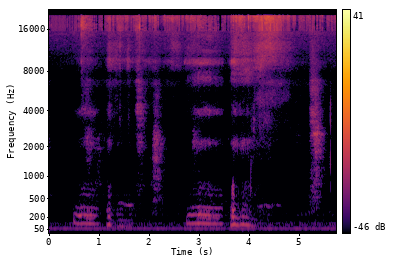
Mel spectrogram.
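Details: Dog named Nerf asleep with head buried in owner's thigh; low buzzing snores on each breath with soft snorts and breathy exhalations, louder than owner's snoring.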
